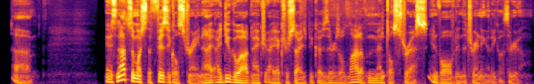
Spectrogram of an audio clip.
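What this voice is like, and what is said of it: Tired, worn-out voice. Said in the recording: “you might be able to tell it in my voice. I can tell it in my voice. I have a tired voice. I am wiped out.”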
